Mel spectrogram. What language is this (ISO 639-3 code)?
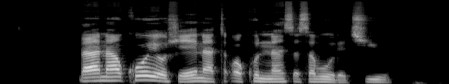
hau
